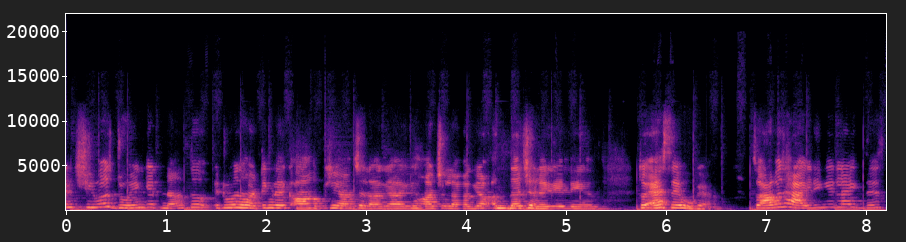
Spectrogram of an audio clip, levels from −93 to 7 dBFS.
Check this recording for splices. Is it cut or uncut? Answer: uncut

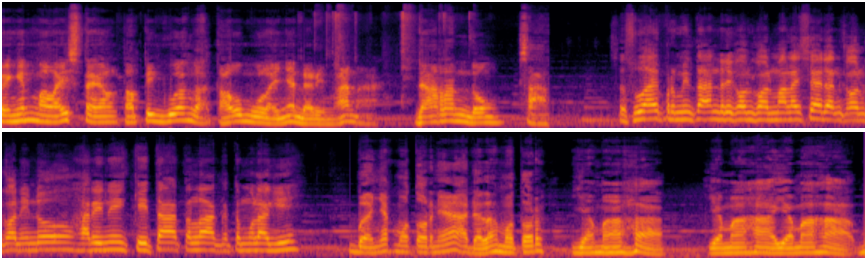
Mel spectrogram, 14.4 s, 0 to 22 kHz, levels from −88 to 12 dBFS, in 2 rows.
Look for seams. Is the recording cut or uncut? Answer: cut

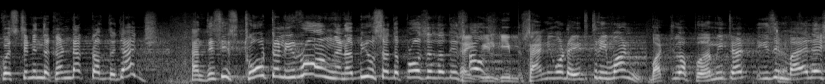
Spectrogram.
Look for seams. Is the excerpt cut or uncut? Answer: cut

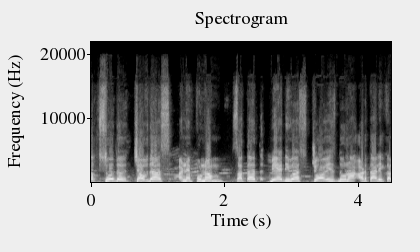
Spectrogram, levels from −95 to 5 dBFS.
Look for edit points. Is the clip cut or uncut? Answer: uncut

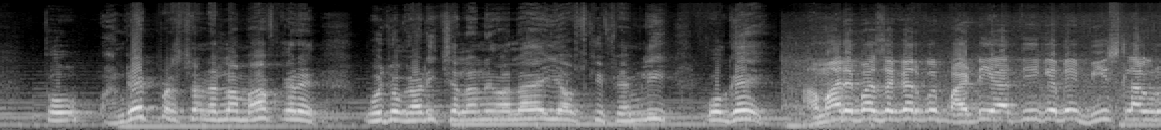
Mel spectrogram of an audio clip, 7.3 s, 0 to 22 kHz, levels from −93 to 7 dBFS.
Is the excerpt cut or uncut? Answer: cut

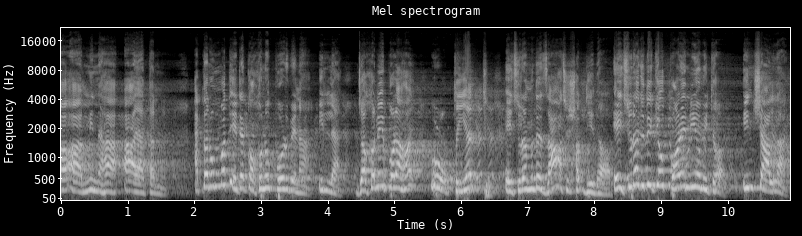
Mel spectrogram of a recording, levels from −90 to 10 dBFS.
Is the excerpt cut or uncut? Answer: cut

